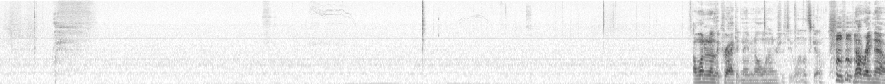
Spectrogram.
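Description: Small plastic parts click and rustle as they are handled.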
